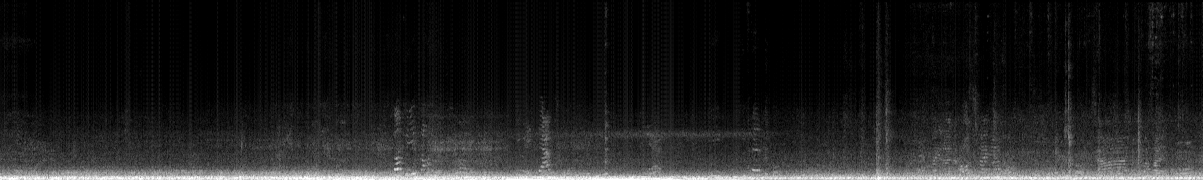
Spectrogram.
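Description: A train rumbles and rattles steadily along the tracks, then quietens as it slows.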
